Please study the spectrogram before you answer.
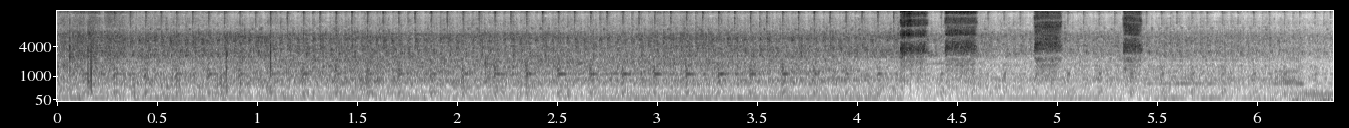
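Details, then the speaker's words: Volvo 240 B230F redblock engine pulling away under load: faint metallic pinging rattle over a steady drone, spark knock from over-advanced ignition timing; seized distributor later replaced. "those that don't know it's basically pre-ignition the spark is happening too soon the ignition time and it's too advanced"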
